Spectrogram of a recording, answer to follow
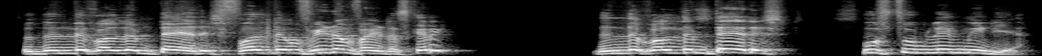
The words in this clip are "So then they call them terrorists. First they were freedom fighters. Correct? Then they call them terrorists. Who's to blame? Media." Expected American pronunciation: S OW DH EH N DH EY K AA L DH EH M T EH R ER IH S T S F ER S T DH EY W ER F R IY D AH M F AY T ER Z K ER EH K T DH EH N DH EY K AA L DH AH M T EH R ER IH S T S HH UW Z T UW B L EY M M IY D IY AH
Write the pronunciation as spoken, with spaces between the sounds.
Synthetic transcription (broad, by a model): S OW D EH N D EY K AA L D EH M T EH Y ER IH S T F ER T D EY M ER F R IY D AH M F AY T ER S K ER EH K T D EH N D EY K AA L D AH M T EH ER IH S T HH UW S T UW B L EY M M IY D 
